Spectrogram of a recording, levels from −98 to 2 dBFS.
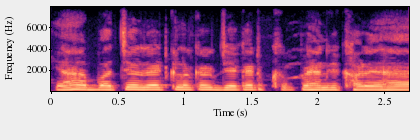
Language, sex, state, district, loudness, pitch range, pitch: Hindi, male, Jharkhand, Ranchi, -14 LUFS, 175-195 Hz, 185 Hz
